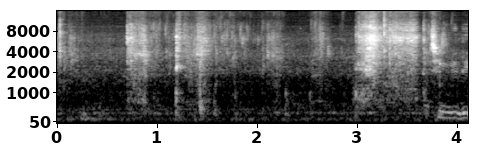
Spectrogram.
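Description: A metal spatula scraping and stirring a thick banana-flower and prawn mixture around a metal kadai, in irregular strokes. There is a longer run of scrapes near the end.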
